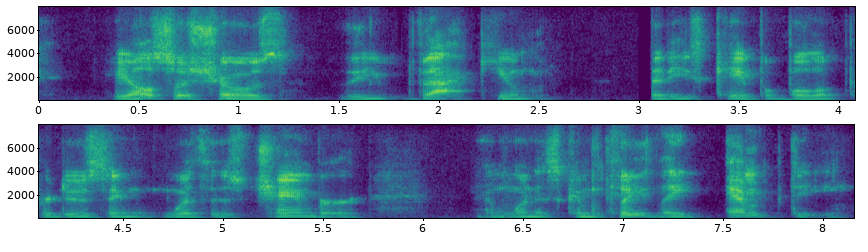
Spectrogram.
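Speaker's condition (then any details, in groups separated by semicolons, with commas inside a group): No condition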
